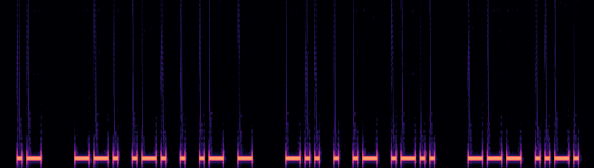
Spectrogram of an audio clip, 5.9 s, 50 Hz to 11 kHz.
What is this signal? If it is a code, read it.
Morse code, heard as a keyed tone, about 25 wpm, 700 Hz. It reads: A GREAT DEAL OF
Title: Sentences from Top 1000 Words - Review Part 1 - 25wpm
